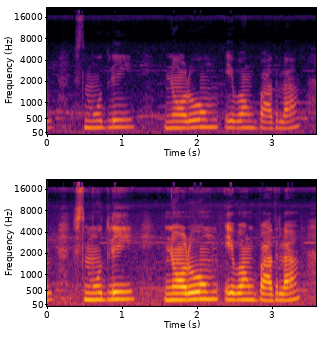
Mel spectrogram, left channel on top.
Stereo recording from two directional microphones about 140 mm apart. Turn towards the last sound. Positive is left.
turn(degrees=-15)  # may be behind; listen again after turning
